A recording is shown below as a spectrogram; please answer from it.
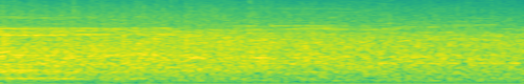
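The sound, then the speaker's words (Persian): Applause for violinist Armen Anasian and his band: a dense, steady wash of clapping that holds at an even level for the whole stretch. “به افتخار آرمن و گروپش. Thank you. به افتخارشون دست محکم.”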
